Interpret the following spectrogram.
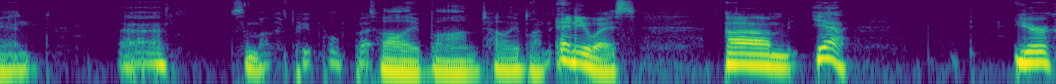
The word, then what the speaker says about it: Taliban: about how you pronounce Taliban is it Taliban is how Americans say it but apparently the correct way is Taliban Brandon from our our team corrected us this morning but is that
